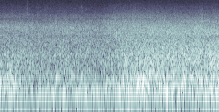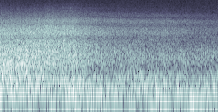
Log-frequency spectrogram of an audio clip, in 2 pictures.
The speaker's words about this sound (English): The waves rise, and you can feel that in your body. And they fall along the shore, creating a peaceful trickling sound all along the way.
